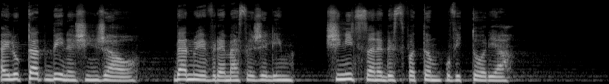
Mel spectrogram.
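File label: Romanian game outro; bloom minigame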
